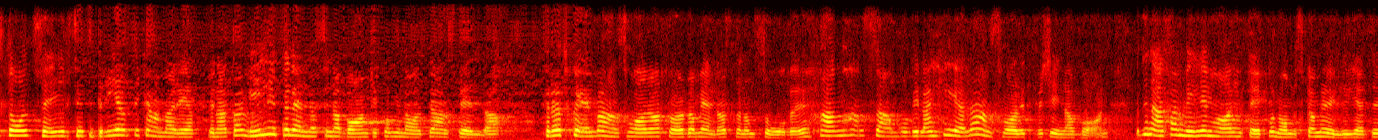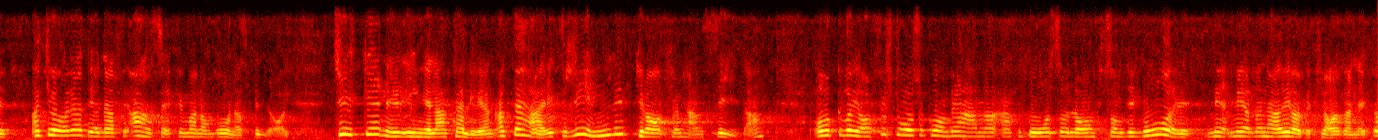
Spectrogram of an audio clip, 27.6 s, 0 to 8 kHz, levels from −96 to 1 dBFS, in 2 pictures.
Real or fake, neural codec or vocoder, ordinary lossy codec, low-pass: fake; codec, 16 kHz in and 24 kHz out, 2.2 kbps, FireRedTTS-2 codec; Opus, 16 kbps; 7.2 kHz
